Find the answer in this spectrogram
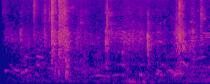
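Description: Faint bird calls over near silence, with a few soft clicks.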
